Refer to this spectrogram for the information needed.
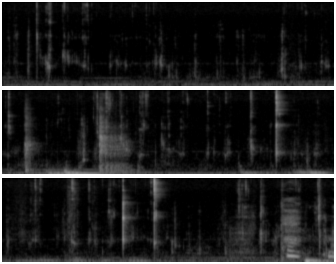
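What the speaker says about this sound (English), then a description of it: "And chew some bubble gum." Soft, wet chewing of Bazooka bubble gum close to the mic, with irregular smacks and clicks that grow busier midway, accompanied by occasional quiet speech.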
